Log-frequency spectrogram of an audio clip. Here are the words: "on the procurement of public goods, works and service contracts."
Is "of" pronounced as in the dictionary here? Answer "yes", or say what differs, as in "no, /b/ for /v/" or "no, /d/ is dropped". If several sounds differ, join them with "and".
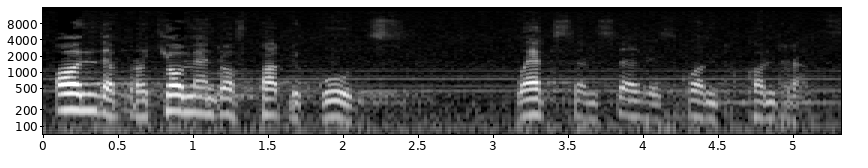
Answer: no, /f/ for /v/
